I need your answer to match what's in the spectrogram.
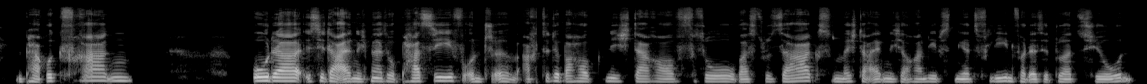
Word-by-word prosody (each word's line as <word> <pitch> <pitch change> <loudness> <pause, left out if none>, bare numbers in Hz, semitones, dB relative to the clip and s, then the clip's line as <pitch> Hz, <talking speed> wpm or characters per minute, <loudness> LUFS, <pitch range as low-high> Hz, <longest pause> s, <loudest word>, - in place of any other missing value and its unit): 'n 130 - -7
paar 130 -2 0
Rückfragen? 170 +2 0 1.2
Oder 165 -2 +8
ist 140 - -2
sie 160 - +1
da 150 - +4
eigentlich 135 +1 +3
mehr 145 -1 +2
so 140 -3 -3
passiv 165 +4 +1
und, 130 -2 -3
äh, 140 - 0
achtet - - -7
überhaupt 140 0 -2
nicht 145 0 -3
darauf 130 +1 -3
so 135 -2 -1
was 120 +1 -3
du 135 - -9
sagst 145 +6 -1
und 135 - -3
möchte 135 +1 -3
eigentlich 125 0 -2
auch 125 - -7
am 125 +1 -2
liebsten 130 -1 -5
jetzt 125 0 -1
fliehen 145 0 -1
vor 130 -3 -4
der 120 0 +2
Situation? 120 +2 -2
140 Hz, 165 wpm, -25 LUFS, 125-150 Hz, 1.2 s, Oder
